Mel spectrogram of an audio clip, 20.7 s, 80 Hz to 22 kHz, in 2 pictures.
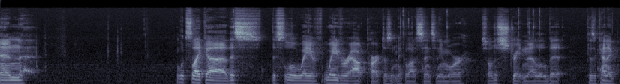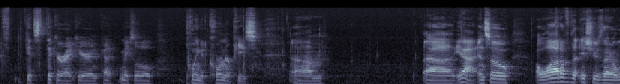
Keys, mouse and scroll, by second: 3.5 ctrl+click, 4.3-6.3 ctrl+drag, 7.1-8.2 ctrl+drag, 8.5 ctrl+click, 14.2-15.2 scroll down 4, 17.3 scroll down 1, 17.6 scroll up 1, 17.9-18.3 scroll down 2.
